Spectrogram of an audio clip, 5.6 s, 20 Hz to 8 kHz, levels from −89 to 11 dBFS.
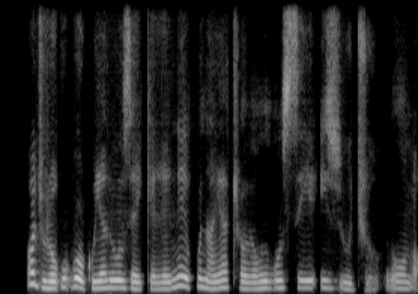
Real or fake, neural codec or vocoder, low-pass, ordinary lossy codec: fake; codec, 16 kHz, 1 kbps, X-Codec, HuBERT features, trained on LibriSpeech; none; none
